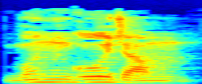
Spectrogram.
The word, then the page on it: 문구점: Korean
